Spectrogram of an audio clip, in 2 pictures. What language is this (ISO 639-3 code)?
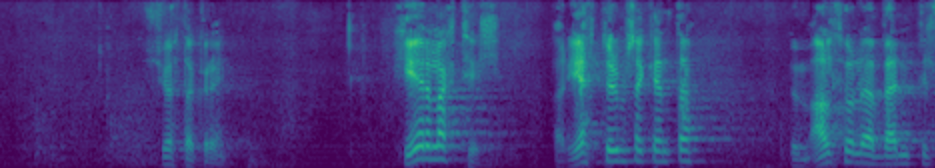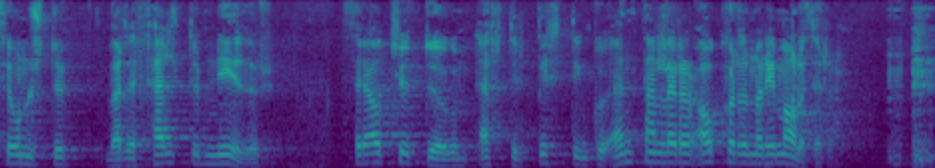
isl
